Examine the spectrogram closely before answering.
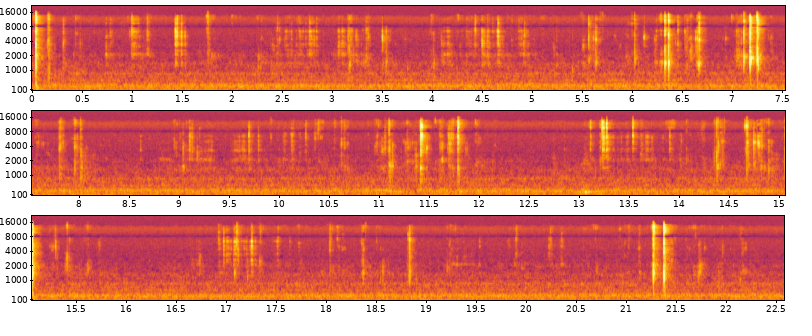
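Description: A cat chewing dry kibble: irregular crisp crunches, a few louder than the rest, over a faint steady low hum.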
